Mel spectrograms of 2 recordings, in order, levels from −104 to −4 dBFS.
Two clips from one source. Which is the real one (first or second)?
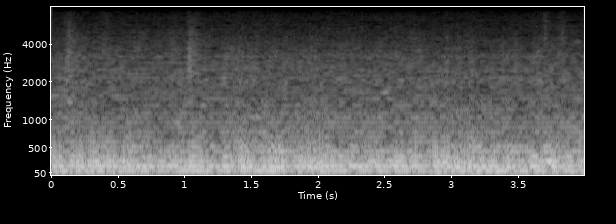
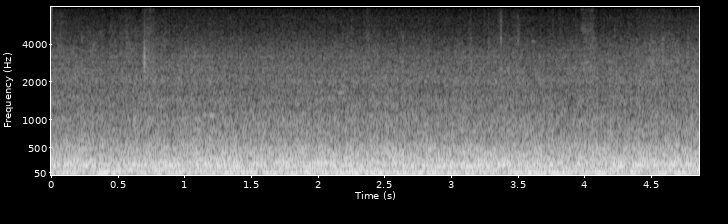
second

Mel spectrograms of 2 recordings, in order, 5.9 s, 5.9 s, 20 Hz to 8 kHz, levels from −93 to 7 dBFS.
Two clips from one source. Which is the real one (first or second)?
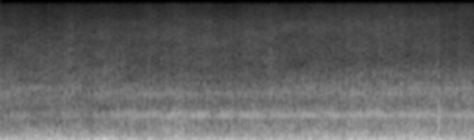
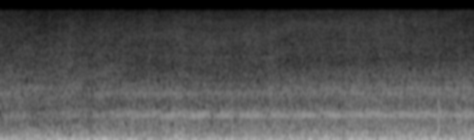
second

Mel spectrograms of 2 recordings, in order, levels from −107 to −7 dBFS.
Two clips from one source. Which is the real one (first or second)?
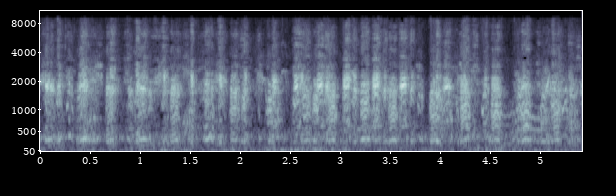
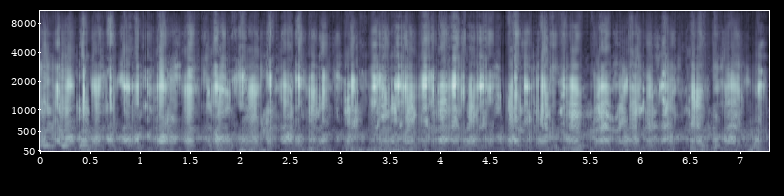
first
